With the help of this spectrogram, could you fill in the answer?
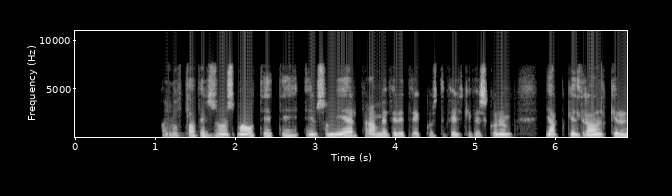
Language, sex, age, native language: Icelandic, female, 60-69, Icelandic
